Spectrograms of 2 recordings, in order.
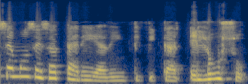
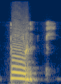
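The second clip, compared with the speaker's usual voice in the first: PORQUE in a single piece; "porque" as one unbroken word. Shown as a demonstration. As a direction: say "porque" joined, no gap. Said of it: "una sola palabra".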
